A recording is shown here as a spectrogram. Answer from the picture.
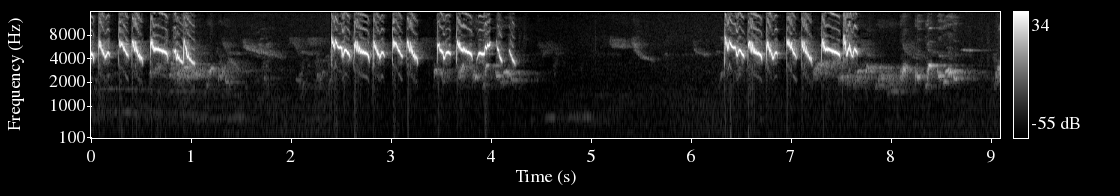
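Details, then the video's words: Male white-eye singing to train young birds and lure others into traps: three bursts of fast, high, looping whistles, six to eight notes each, with soft buzzy warbles and silent gaps between. "KHUYÊN TRỐNG. Tiếng chim khuyên kích bổi, kích trống, luyện giọng bổi, bẫy khuyên"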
